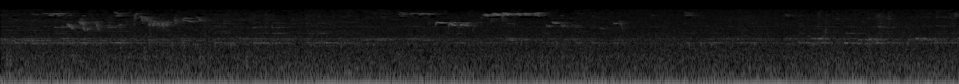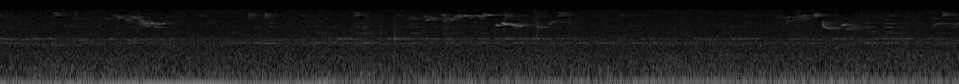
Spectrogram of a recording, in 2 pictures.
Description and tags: The file was recorded at the evening on an November day in Ovodda.
Sardinia: the Original SoundScape is a project that aims to collect and diffusion of the best natural soundscapes of the island. An informative digital path of the sounds that make the music of the Sardinian soundscape. Path that intends to put the knowledge of the area through the ear. It is recommended to listen to the files with headphones, in order to preserve the integrity of the file.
